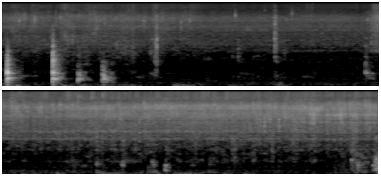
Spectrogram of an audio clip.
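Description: Garlic, chili powder, turmeric and salt stirred together in a pan for shrimp bhuna, starting with scattered spoon clinks and scrapes, then a loud, steady sizzle takes over from midway, close and continuous.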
